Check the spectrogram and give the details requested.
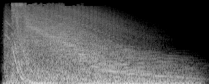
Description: Space Warp; Space Warp Complex

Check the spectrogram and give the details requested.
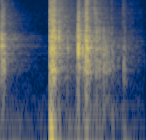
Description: Cassette Rattle

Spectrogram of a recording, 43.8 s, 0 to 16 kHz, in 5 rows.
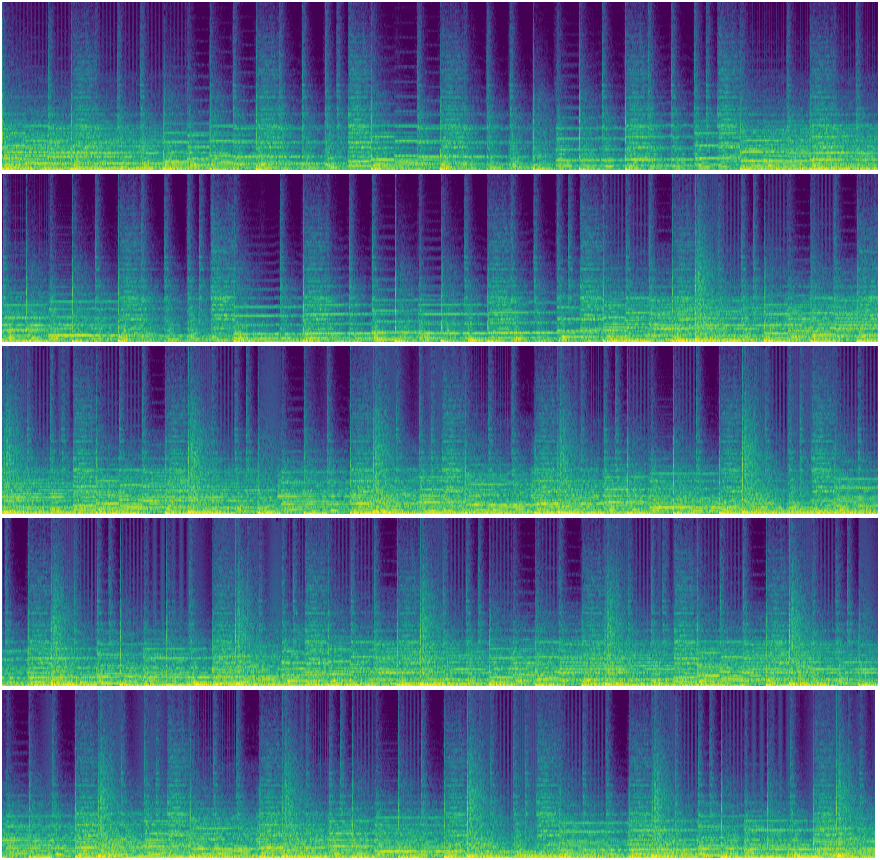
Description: dungeon combat; LFH dungeon1 combat WIP

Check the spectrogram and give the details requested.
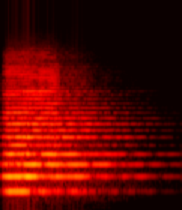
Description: Aquarium Error

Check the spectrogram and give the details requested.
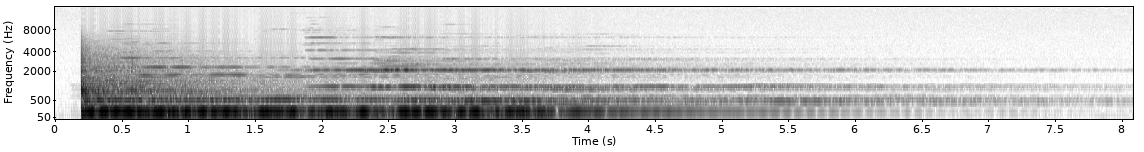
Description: Jingles

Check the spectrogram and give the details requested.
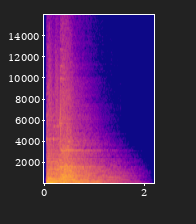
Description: Army Change; mighty party 2017 gamerip pc ios android

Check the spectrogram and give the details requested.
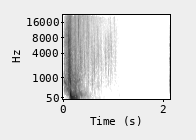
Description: Hit Bullet Dirt

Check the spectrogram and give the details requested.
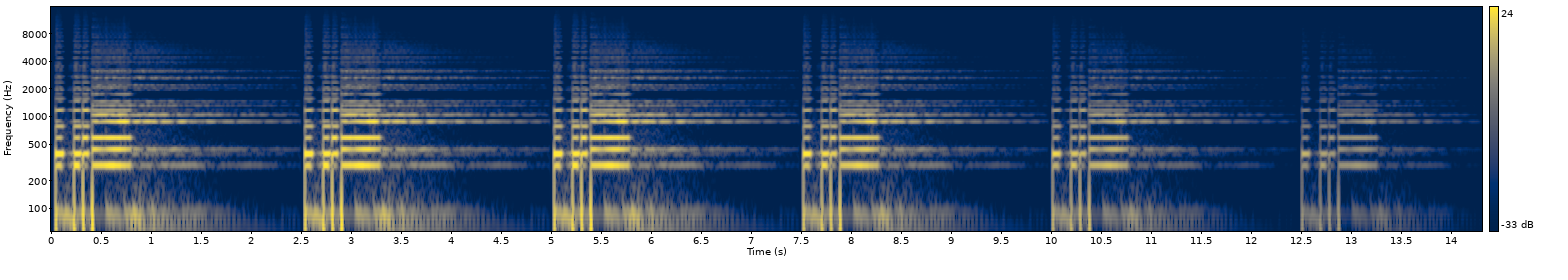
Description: Level Up; Nexomon

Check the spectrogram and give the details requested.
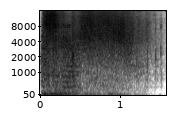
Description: Robot Shatter

